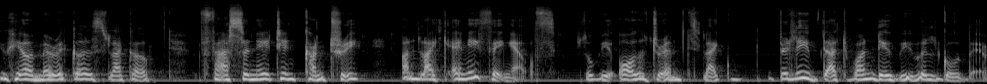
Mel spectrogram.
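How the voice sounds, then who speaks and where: Somewhat breathy, a woman speaks in a dark, mellow tone at a fairly slow pace with ordinary pitch variation. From Burma. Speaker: grandmother, war refugee. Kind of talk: interview.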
